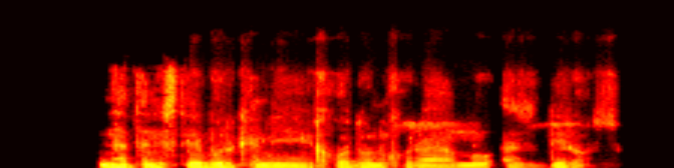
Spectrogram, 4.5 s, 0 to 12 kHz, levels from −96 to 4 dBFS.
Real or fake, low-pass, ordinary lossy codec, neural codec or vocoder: real; 7.2 kHz; Opus, 32 kbps; none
